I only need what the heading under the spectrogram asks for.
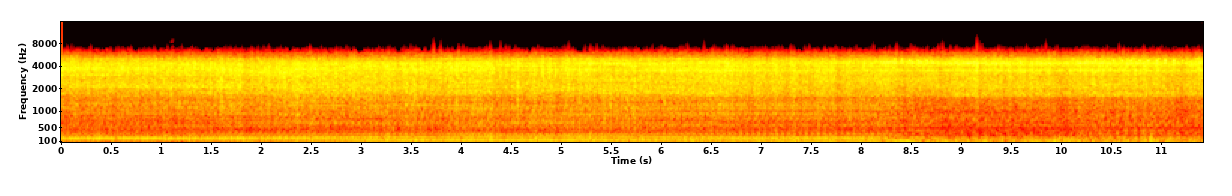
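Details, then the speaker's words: Oldsmobile Cutlass G-body first started after new plugs, wires, oil, filter and starter rewire, fed from a temporary tank: deep, steady idle burble, even exhaust note, no knocks or misses; sounds healthy. "sockets that's lovely good to hear them pipes and pipe sound good"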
